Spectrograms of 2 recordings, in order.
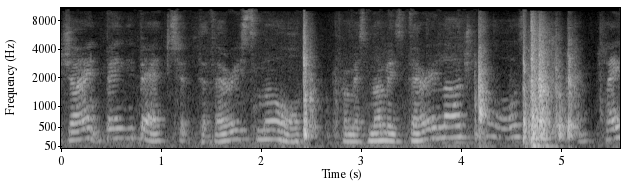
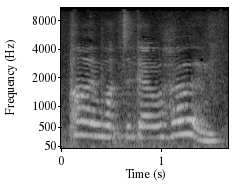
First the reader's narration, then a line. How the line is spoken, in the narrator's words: wailed the very small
